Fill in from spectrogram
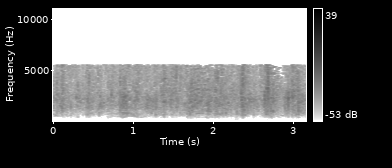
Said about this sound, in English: Somebody clap your hands and give God glory.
